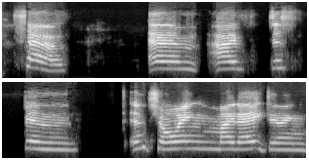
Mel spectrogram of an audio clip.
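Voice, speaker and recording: The voice is raised and projected, bright and sharp in tone, with a dry, close sound and no echo. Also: woman. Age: 60s. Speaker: live show participant. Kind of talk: casual chat. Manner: halting.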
